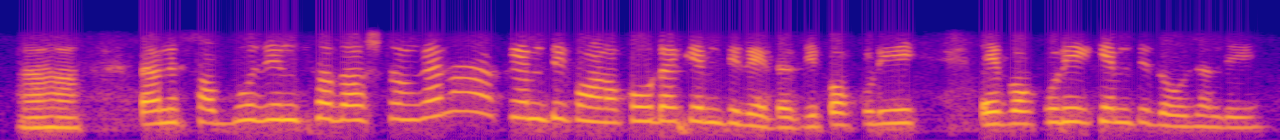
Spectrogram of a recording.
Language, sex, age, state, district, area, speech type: Odia, female, 45-60, Odisha, Sundergarh, urban, conversation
